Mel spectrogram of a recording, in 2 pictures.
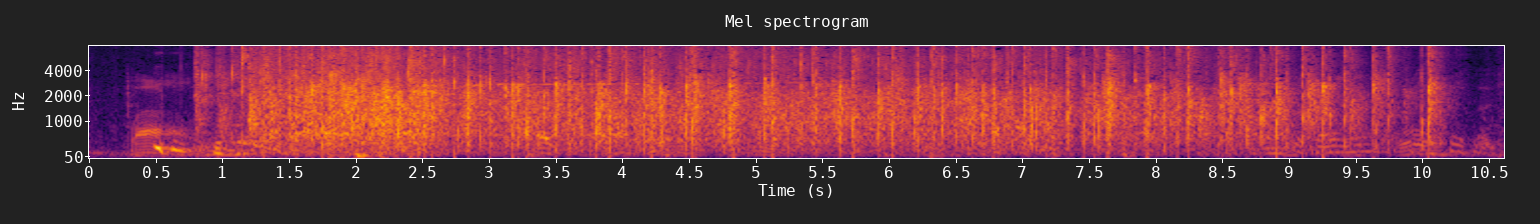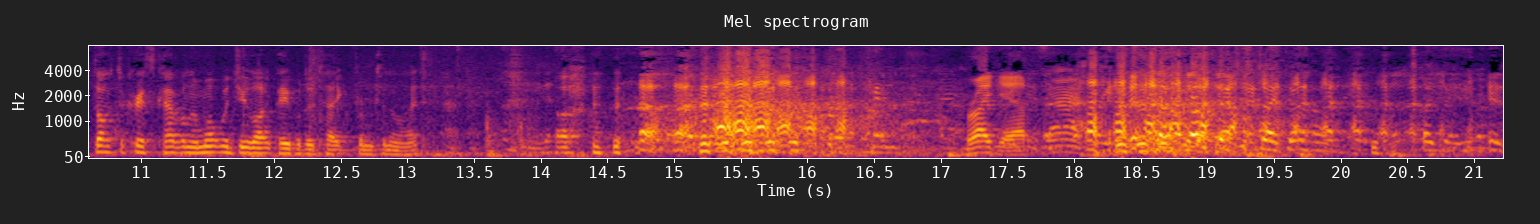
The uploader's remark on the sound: The Red Rock Regional Theatre and Gallery hosted a 'Q&amp;A' forum. The Red Rock Regional Theatre and Gallery hosted a 'Q&A' forum.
